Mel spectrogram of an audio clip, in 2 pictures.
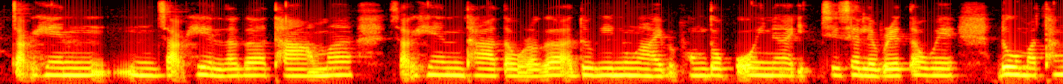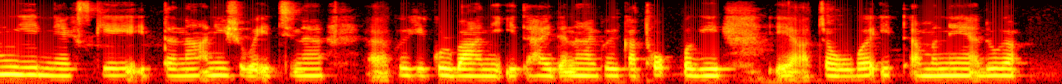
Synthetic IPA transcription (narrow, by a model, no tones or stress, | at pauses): t͡ʃa̰k̚hent͡ʃa̰k̚helːɐɡɐtʰamɐt͡ʃa̰k̚hentʰatɐwɾɐɡɐɐ̰duɡinuŋajbɐpʰoŋdok̚pɐojnɐit̚siselebɾetːɐweɐdomɐtʰɐŋɡinekskiḭtːɐnɐɐ̰nisubɐʔit̚sinɐa̰kʰojɡikuɾbaniʔit̚ɦajdɐnɐɐjkʰojɡikatʰok̚pɐɡiɐ̰t͡ʃɐwbɐʔitɐ̰mɐneɐ̰duɡɐ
